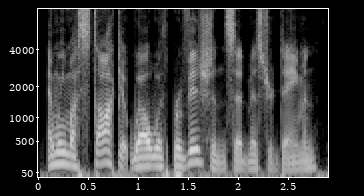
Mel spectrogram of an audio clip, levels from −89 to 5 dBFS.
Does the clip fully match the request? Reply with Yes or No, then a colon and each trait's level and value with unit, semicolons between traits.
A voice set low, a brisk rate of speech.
Yes: low, 120 Hz; fast, 225 wpm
